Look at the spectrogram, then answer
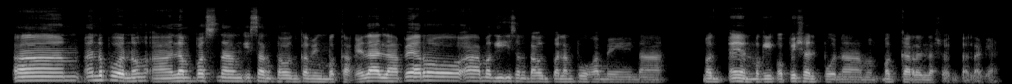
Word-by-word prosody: Um, 185 0 +5
ano 190 +2 +2
po 190 -5 +4
ano, 165 +3 -2
ah, 140 +1 -1
lampas 160 +2 +1
ng 155 -2 0
isang 155 -1 -1
taon 145 -1 -2
kaming 135 -1 -3
magkakilala, 150 +5 +2
pero, 180 +1 +3
ah, 165 0 0
mag-iisang 155 -2 -2
taon 135 -1 -3
pa 135 - -4
lang 130 0 -5
po 130 -2 -6
kami 120 -1 -8
na 110 -1 -9 0.4
mag 140 -2 -4
ayun 145 -3 +3
maging 130 +1 -2
opisyal 140 +1 -1
po 120 -1 -4
na 115 -1 -7
mag 110 0 -14
magkarelasyon 115 -4 -6
talaga. - - -13
145 Hz, 170 wpm, -24 LUFS, 125-165 Hz, 0.4 s, Um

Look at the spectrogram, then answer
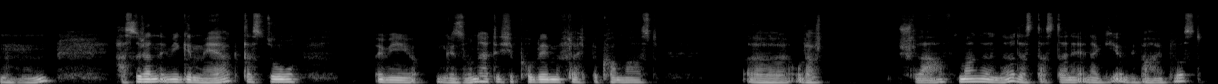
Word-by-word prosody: Mhm. 95 - -3 0.6
Hast 90 - -5
du 125 - +8
dann 120 +1 +8
irgendwie 115 0 +3
gemerkt, 105 - +1
dass 115 -1 -4
du 120 -1 +5 0.7
irgendwie 105 -3 +3 0.2
gesundheitliche 120 +4 -1
Probleme 115 0 +4
vielleicht 110 -1 -5
bekommen 105 -1 -4
hast, 100 -1 -9 0.9
äh, - - -8
oder 90 0 -2 0.8
Schlafmangel, 120 +6 +1
ne? 110 +10 +1
Dass 95 -7 -2
das 90 0 -8
deine 105 -1 -1
Energie 95 -2 -4
irgendwie 100 -3 -2
beeinflusst? 90 - -4
105 Hz, 120 wpm, -27 LUFS, 95-120 Hz, 0.9 s, du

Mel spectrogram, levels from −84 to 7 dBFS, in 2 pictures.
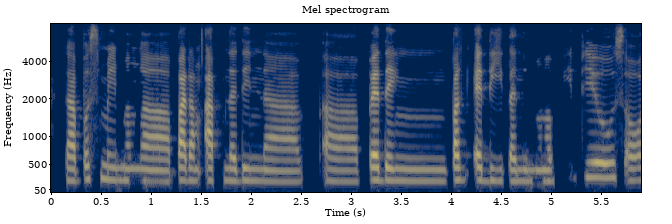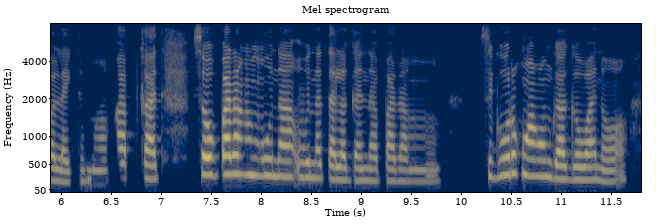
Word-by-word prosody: tapos 215 +3 0
may 235 -3 -5
mga 205 -2 -2
parang 215 -2 +5
app 215 -1 +3
na 210 - -1
din 210 0 -5
na, 195 -1 -5 0.2
ah, 195 -1 -4
p'wedeng 220 -1 +5 0.5
pag-editan 215 -2 0
nung 200 0 -7
mga 200 - -4
videos, 265 0 -2
oo 215 0 -1
like 190 -3 -4
ng 200 0 -13
mga 195 0 -9
CapCut. 255 -2 +1 0.4
So, 315 -2 +6
parang 330 0 +9
ang 310 -1 -1
una-una 275 -3 -1
talaga 220 -3 -1
na 210 -1 -6
parang 200 -1 -7 0.4
siguro 300 +4 0
kung 325 -3 +4
akong 285 -1 +2
gagawa 230 -1 +2
'no? 195 -3 -7
220 Hz, 160 wpm, -24 LUFS, 205-260 Hz, 0.5 s, parang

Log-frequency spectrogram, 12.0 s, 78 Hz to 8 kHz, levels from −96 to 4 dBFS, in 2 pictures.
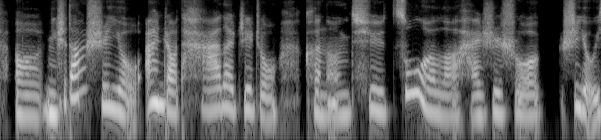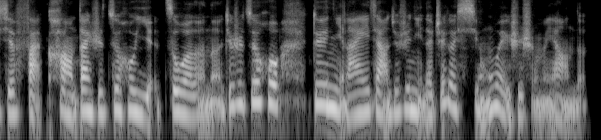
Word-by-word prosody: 呃， 170 -2 -1
你 185 -1 +6
是 - - +1
当 320 +4 +5
时 235 - +1
有 205 -5 0
按 260 0 +7
照 195 -5 +3
她 215 - -1
的 225 -1 0
这 210 0 -2
种 170 -6 -5 0.3
可 185 - -3
能 175 0 -3
去 205 0 +2
做 320 - +3
了？ 170 -3 -3
还 170 +1 -3
是 185 +2 -3
说 85 - -1 0.2
是 240 - +1
有 200 - 0
一 - - +1
些 185 +1 -1
反 195 - 0
抗， 190 -4 +1
但 210 -1 +4
是 195 -1 -2
最 210 +3 -2
后 205 0 -1
也 180 -4 -2
做 190 -3 +5
了 165 - -6
呢？ 245 -1 -5
就 230 - -4
是 255 +1 -2
最 270 +2 +2
后 255 -2 +3 0.3
对 255 -1 +1
于 - - +4
你 225 -3 +4
来 180 +4 -2
讲， 200 - -1
就 195 - -5
是 215 - -5
你 205 - +2
的 175 - -5
这 220 - -4
个 245 -4 -2
行 220 +1 +1
为 225 -4 -2
是 170 - -5
什 245 - -6
么 250 +1 -7
样 230 -1 -6
的？ - - -12
205 Hz, 280 characters per minute, -23 LUFS, 185-235 Hz, 0.3 s, 按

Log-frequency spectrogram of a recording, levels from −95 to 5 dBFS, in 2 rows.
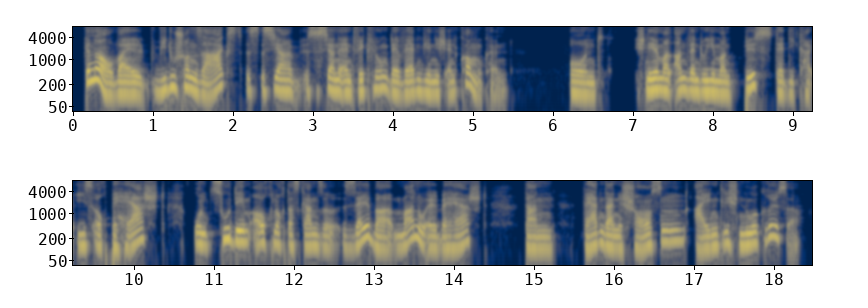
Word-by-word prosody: Genau, 245 - +7
weil, 120 -2 +2
wie 135 +2 -2
du 175 +3 +2
schon 170 -3 +2
sagst, 130 - -1
es 140 -2 -1
ist 135 +4 +2
ja 140 -4 +2
es 125 - -2
ist 130 -2 +2
ja 165 - +3
'ne 140 -1 +3
Entwicklung, 135 +6 -1
der 125 -3 0
werden 130 +2 0
wir 130 -1 -1
nicht 120 0 -3
entkommen 125 +1 -2
können. - - -13 0.8
Und, 120 -3 -1 0.4
ich - - -6
nehme 145 +1 +7
mal 145 -2 +2
an, 145 +3 0
wenn 140 -2 +3
du 135 - +1
jemand 125 -2 +1
bist, 180 -2 +2
der 125 - 0
die 120 0 -9
KI's 135 +3 -5
auch 125 - -4
beherrscht 145 - -2 0.3
und 140 -3 0
zudem 170 -1 +5
auch 160 -1 0
noch 145 -2 -2
das 130 0 -3
Ganze 130 -1 -4
selber 125 - 0
manuell 135 - 0
beherrscht, 120 +8 -5 0.5
dann 115 -1 -3 0.3
werden 135 +6 -1
deine 125 -4 +1
Chancen 140 +11 0
eigentlich 130 +6 -3
nur 145 +3 +1
größer. 220 +5 -3
135 Hz, 160 wpm, -20 LUFS, 120-155 Hz, 0.8 s, Genau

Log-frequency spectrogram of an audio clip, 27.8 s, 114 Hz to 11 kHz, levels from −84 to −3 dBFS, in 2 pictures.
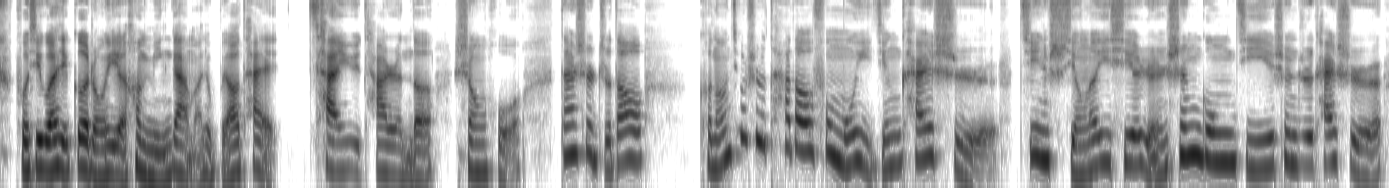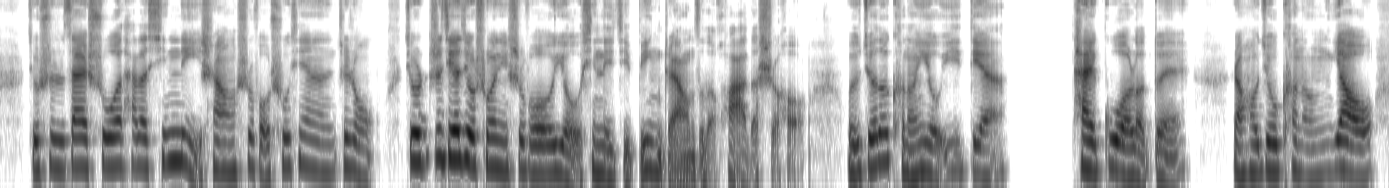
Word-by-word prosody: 婆 180 - +2
媳 185 +1 +6
关 180 0 +8
系 175 - +4
各 185 +1 +6
种 155 -1 +1
也 160 - +3
很 195 -3 -1
敏 145 -3 -2
感 170 -1 +3
嘛， - - -8
就 - - -5
不 - - -8
要 - - +3
太 - - 0 0.4
参 175 -1 +5
与 175 -1 -7
他 170 +1 -2
人 160 -2 -3
的 145 0 0 0.2
生 170 -2 -3
活。 170 - -9 0.4
但 260 +1 +1
是 275 -1 -2
直 205 -7 -5
到 225 +3 0 0.6
可 200 - -7
能 195 +5 -1
就 270 +10 -3
是 375 -3 -1
他 340 -2 -5
的 290 -2 +4
父 275 0 -4
母 220 -4 +1
已 210 -5 -4
经 190 +2 -6
开 235 +2 +1
始 395 - -4 0.2
进 245 -2 +1
行 175 -8 -2
了 190 +3 -1
一 215 0 -3
些 210 0 0
人 185 -4 -1
身 255 +5 +4
攻 220 -2 +1
击， 195 -3 -3
甚 210 +1 -3
至 200 0 -2
开 210 +1 +1
始 175 -9 -3 0.3
就 180 - -2
是 185 0 -3
在 195 0 +4
说 200 +1 +1
他 200 +1 -7
的 195 -1 0
心 215 +4 -1
理 210 -5 -3
上 175 -2 -2
是 200 +4 -4
否 190 - -4
出 195 +5 -3
现 185 -5 -7
这 195 - -3
种 160 -5 -6 0.3
就 220 0 +6
直 240 +2 -1
接 235 0 +9
就 225 -3 +6
说 200 0 0
你 180 -2 -2
是 180 +1 -1
否 165 -1 0
有 165 -3 -1
心 170 -3 -2
理 145 -1 -3
疾 - - -7
病 180 0 -3
这 - - -5
样 - - +1
子 - - -7
的 - - -9
话 - - -1
的 - - -9
时 - - -2
候， - - -10 0.4
我 170 - -2
就 165 - 0
觉 190 +3 +3
得 215 0 +2
可 180 - -6
能 155 +1 -2
有 165 -3 -2
一 175 +1 -9
点 170 -2 -2 0.6
太 190 -2 +7
过 175 -2 +2
了。 140 -3 0
对， 135 +3 -5 0.4
然 155 - 0
后 165 0 -3
就 170 0 +2
可 175 +2 -5
能 155 +1 -10
要， 170 -4 +4
185 Hz, 230 characters per minute, -24 LUFS, 170-220 Hz, 0.6 s, 接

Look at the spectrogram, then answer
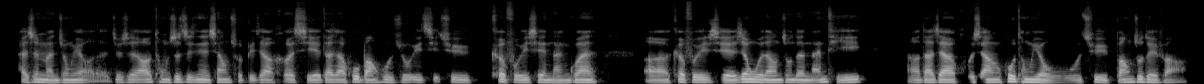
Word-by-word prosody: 还 - - -5
是 115 - 0
蛮 100 -3 +1
重 105 0 0
要 100 - -3
的。 - - -10
就 110 - -6
是 110 +1 -4
然 110 - 0
后 110 - +2
同 120 -2 -4
事 125 +2 +1
之 115 -1 -1
间 115 +1 +1
的 - - +1
相 110 +2 0
处 115 - -7
比 105 0 -6
较 105 -1 0
和 110 +1 -3
谐， 105 0 0
大 110 0 0
家 105 -1 +1
互 120 +3 +1
帮 105 -1 +1
互 115 0 -3
助， 110 +1 -4
一 105 - -2
起 100 - -5
去 100 -2 -5
克 120 - +1
服 105 0 -2
一 105 - +2
些 105 0 0
难 100 -1 -1
关， 105 +1 +2 0.4
呃， 100 0 -1
克 120 +2 +1
服 115 0 0
一 110 - +2
些 105 0 +2
任 120 +3 +5
务 115 - +4
当 105 0 +3
中 105 +1 -1
的 105 -1 +2
难 100 +2 0
题， 115 0 -1 0.4
然 - - -9
后 100 - -1
大 110 +1 +2
家 105 -1 +5
互 110 - -7
相 110 0 +2
互 130 +5 +5
通 120 -1 +2
有 110 -3 +4
无 100 +2 -8
去 105 0 -1
帮 110 +4 0
助 120 0 +2
对 110 -3 +1
方， 115 +4 -7
110 Hz, 315 characters per minute, -25 LUFS, 105-115 Hz, 0.4 s, 任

